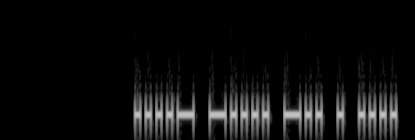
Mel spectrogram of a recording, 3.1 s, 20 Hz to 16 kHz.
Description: Morse code, heard as a keyed tone, about 30 wpm, 700 Hz. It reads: 46DEH
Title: Five Challenging Letter-Number Combinations 30wpm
